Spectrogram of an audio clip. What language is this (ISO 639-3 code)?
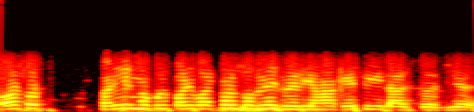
mai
